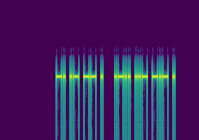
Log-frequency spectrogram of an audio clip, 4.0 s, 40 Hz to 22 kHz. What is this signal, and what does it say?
Morse code, heard as a keyed tone, about 34 wpm, 700 Hz. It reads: NAME LUKE
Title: Common QSO Phrases 35wpm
